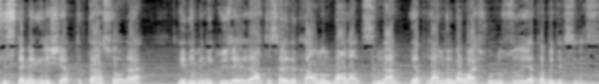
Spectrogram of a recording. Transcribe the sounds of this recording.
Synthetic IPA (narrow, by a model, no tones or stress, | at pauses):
sist̪ʰe̞mɛɟeɾʲiʃjap̚t̪ʰɯk̚t̪ʰanso̞̰nɾa | je̞d̪ibinicʰijyzelʲːialˠt̪ʰɯsajɯlˠɯkʰaːnunbaːlˠa̰ntʰɯ̥sɯnd̪anjapʰɯlˠand̪ɯɾmabaʃvuɾunuzujapʰabilʲiɾsinḭz̥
